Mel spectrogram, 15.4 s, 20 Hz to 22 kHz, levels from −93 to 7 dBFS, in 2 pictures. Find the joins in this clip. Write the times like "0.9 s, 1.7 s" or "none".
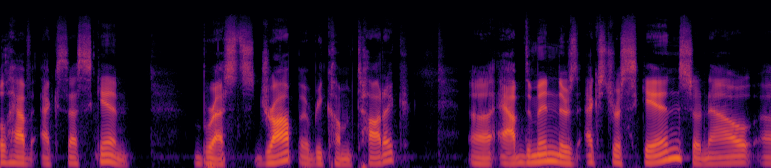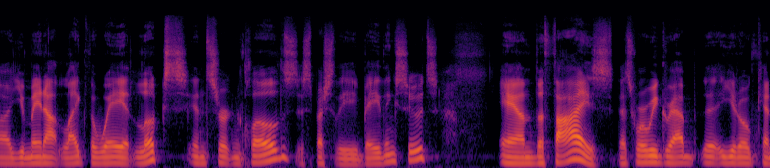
none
